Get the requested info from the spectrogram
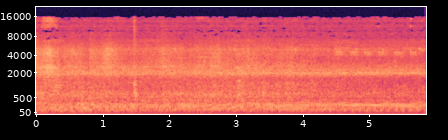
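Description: An engine running steadily at idle, an even low drone that neither rises nor falls.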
